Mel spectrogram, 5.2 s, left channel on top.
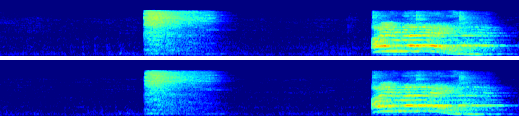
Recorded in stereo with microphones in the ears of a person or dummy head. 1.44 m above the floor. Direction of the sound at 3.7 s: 10° right (ahead or behind).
